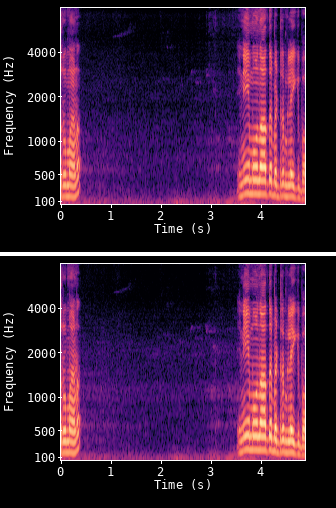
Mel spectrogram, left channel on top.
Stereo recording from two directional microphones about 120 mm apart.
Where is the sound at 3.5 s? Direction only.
5° right (ahead or behind).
